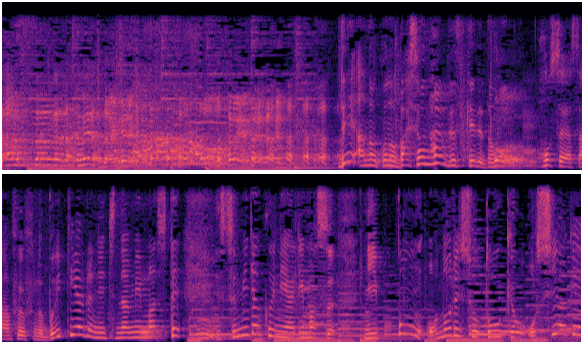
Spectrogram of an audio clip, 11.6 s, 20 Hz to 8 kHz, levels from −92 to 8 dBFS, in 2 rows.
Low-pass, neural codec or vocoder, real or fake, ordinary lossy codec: 7.2 kHz; none; real; none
